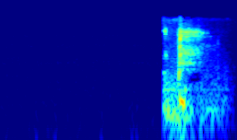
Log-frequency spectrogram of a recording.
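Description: Dead silence, then near the end a single short cough from a woman.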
